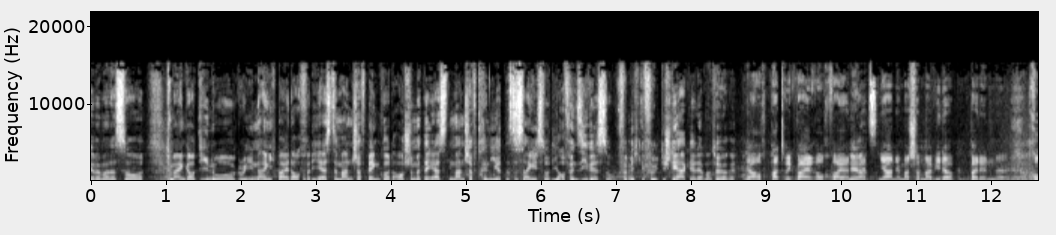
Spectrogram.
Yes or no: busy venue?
yes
